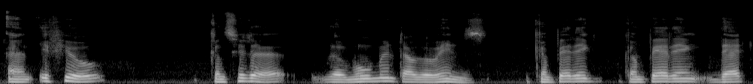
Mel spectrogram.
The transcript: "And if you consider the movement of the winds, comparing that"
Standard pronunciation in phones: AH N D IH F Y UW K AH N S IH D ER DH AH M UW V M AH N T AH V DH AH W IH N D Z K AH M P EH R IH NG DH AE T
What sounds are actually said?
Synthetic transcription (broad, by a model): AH N D IH F Y UW K AH N S IH D ER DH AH M UW V M AH N T AH V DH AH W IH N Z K K AH M P EH R IH NG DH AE T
